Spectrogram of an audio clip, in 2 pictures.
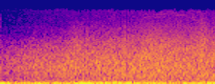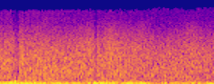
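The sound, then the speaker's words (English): Wind moves through hemlock forest trees at the tree line in the Chugach Mountains outside Anchorage. It makes a dense, steady rushing roar, strong in the low end, with only slight swells and no pauses. “This particular recording was made in a hemlock forest, right at the tree line in the Chugach Mountains, outside of Anchorage, and you can hear the wind moving through these trees.”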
